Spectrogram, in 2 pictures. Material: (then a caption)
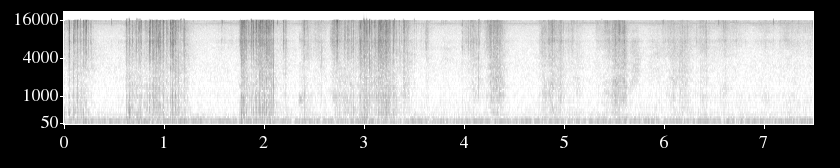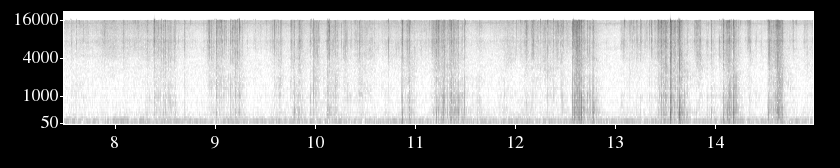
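Plastic sequins. A sequin unicorn pillow with plastic sequin fabric is held up while fingernails scratch the plastic sequins around its eye. Bursts of crisp, crinkly scratching arrive in irregular clusters, bright and broadband, over a steady low hum. Quieter stretches in the middle give way to sharper, louder scratches near the end.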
